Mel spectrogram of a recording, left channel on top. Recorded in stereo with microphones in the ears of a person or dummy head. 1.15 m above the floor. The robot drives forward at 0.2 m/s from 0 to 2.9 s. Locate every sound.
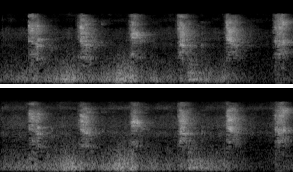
0.3 s chewing: 50° left (ahead or behind), 1.4 m; by 2.9 s 40° left (ahead or behind), 1.8 m
1.9 s a snare drum: 15° left (ahead or behind), 1.2 m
